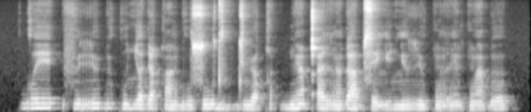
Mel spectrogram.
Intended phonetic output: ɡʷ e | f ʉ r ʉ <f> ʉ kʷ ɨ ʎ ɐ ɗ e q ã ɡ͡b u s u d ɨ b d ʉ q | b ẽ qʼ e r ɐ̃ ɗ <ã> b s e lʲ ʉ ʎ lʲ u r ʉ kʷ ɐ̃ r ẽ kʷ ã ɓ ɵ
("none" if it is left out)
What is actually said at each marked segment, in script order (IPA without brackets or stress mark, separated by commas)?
ɓ, a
